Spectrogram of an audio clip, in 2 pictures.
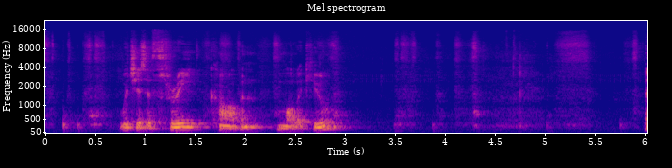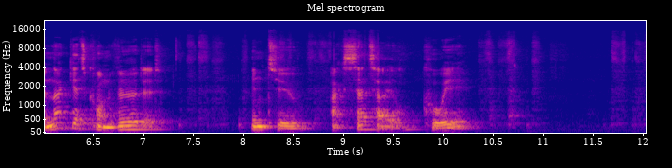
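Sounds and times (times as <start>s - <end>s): marker pen scratching on paper: 0.0s - 4.4s, 5.0s - 9.1s, 10.3s - 11.1s, 11.7s - 12.0s.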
